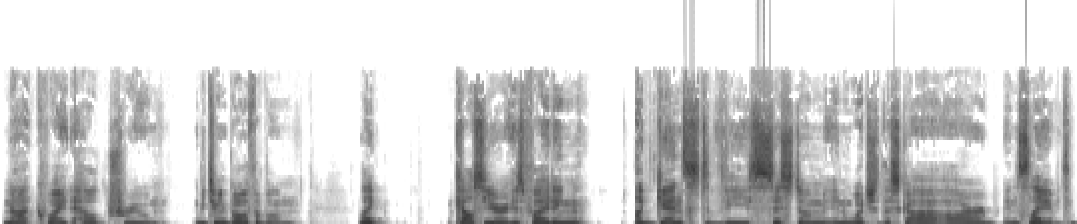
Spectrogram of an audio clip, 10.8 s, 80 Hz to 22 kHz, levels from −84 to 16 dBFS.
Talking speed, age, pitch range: 115 wpm, 20-39, 105-130 Hz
